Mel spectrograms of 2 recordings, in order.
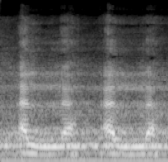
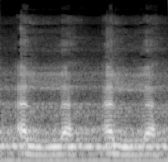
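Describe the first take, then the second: Both takes have the same delivery.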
